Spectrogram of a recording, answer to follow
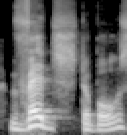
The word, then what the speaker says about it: vegetables: Vegetables has the stress on the first syllable.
